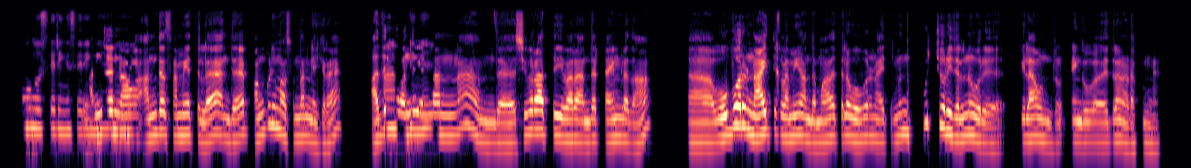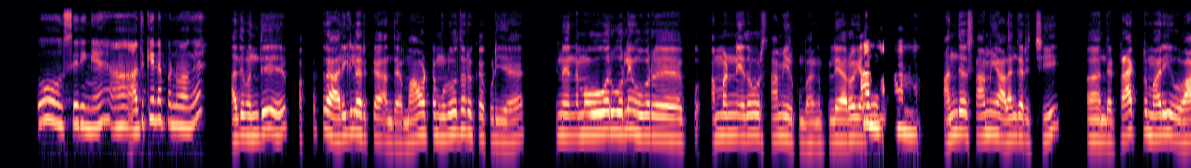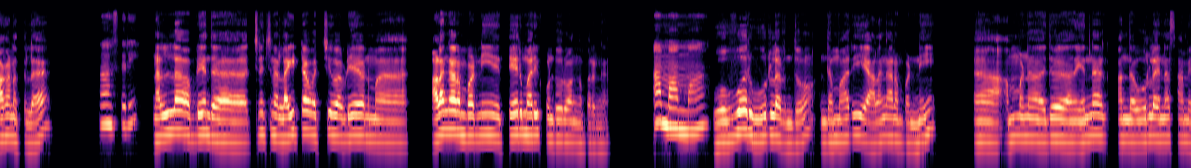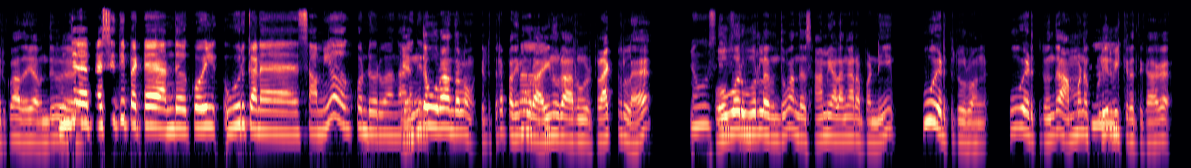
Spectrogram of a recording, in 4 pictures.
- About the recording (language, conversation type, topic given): Tamil, podcast, பண்டிகை நாட்களில் நீங்கள் பின்பற்றும் தனிச்சிறப்பு கொண்ட மரபுகள் என்னென்ன?
- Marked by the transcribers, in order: put-on voice: "டிராக்டர்"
